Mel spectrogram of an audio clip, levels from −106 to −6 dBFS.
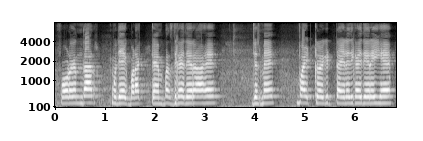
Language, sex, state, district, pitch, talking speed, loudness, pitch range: Hindi, male, Rajasthan, Jaipur, 225 Hz, 165 wpm, -13 LUFS, 225-230 Hz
